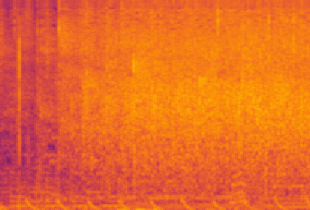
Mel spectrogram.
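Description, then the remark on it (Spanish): A crowd in the offices of Estridente Radio Company breaks into loud, sustained applause welcoming a guest, swelling after the first second and staying dense and steady, with a faint murmur of voices underneath. “¡Qué aplausos, aplausos, aplausos?”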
